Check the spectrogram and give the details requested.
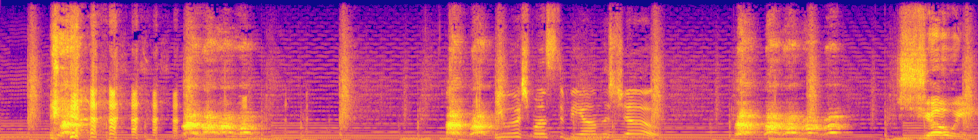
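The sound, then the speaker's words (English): A dog barks repeatedly in short bursts, with yips mixed in, while a person talks over and between the barks. “Full balanced breakfast, and there's the dog.”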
